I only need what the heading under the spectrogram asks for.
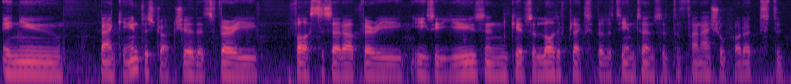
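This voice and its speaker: Male founder as interview guest, flat delivery, casual explainer, faint noise behind. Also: lowish voice, brisk, hardly any pauses. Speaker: guest, tech company founder.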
